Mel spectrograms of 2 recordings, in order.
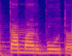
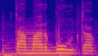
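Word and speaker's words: تاء مربوطة: Questa lettera generalmente ha suono A, ma nel momento in cui la parola che termina con la lettera ta marbuta si trova all'interno di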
